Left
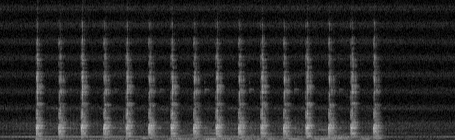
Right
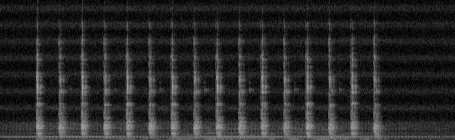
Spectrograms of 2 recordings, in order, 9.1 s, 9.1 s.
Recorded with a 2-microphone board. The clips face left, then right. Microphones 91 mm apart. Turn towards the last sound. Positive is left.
turn(degrees=60)  # may be behind; listen again after turning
